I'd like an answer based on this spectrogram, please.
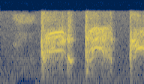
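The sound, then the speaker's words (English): A woman clears her throat in three rough, raspy bursts at an even rhythm, each lasting about a third of a second with brief quiet gaps between. The last burst is cut off at the end. “And she clearing her throat.”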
